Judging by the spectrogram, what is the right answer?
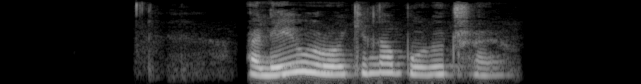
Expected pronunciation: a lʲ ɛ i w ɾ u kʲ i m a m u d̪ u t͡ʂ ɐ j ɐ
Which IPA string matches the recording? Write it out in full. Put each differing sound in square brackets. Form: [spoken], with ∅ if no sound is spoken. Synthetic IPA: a lʲ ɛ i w ɾ [ɔ] kʲ i [n] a [b] u d̪ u t͡ʂ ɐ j ɐ

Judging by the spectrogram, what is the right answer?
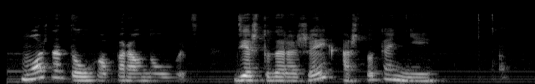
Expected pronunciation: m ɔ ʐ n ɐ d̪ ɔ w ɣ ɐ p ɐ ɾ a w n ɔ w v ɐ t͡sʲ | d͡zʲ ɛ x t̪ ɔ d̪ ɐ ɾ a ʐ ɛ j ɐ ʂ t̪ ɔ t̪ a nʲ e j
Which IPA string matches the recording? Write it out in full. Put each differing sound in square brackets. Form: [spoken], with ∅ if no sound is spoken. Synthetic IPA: m ɔ ʐ n ɐ d̪ ɔ w ɣ ɐ p ɐ ɾ a w n ɔ w v ɐ t͡sʲ | d͡zʲ ɛ [ʂ] t̪ ɔ d̪ ɐ ɾ a ʐ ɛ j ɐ ʂ t̪ ɔ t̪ a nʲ e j

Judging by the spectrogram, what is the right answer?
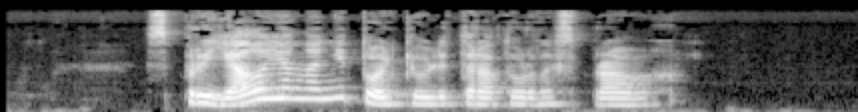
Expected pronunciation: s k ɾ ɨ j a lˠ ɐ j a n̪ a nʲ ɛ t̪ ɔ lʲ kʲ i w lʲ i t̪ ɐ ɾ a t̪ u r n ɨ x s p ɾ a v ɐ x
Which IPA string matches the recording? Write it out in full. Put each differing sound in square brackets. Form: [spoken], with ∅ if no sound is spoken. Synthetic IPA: s [p] ɾ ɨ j a lˠ ɐ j a n̪ a nʲ ɛ t̪ ɔ lʲ kʲ i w lʲ i t̪ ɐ ɾ a t̪ u r n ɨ x s p ɾ a v ɐ x

